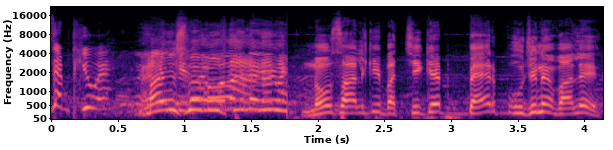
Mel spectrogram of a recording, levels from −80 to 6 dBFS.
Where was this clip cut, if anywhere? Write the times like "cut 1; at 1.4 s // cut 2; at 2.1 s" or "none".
cut 1; at 1.8 s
